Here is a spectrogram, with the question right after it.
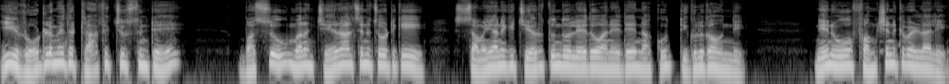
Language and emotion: Telugu, fearful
